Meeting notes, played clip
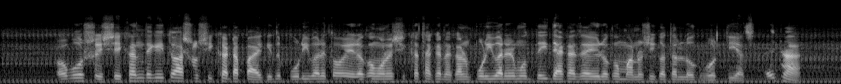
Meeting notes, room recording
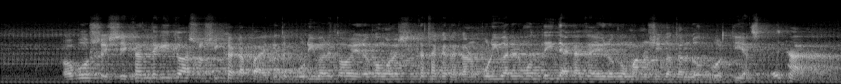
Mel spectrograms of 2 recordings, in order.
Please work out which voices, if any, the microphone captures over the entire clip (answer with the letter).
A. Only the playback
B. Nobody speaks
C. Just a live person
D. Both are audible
A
